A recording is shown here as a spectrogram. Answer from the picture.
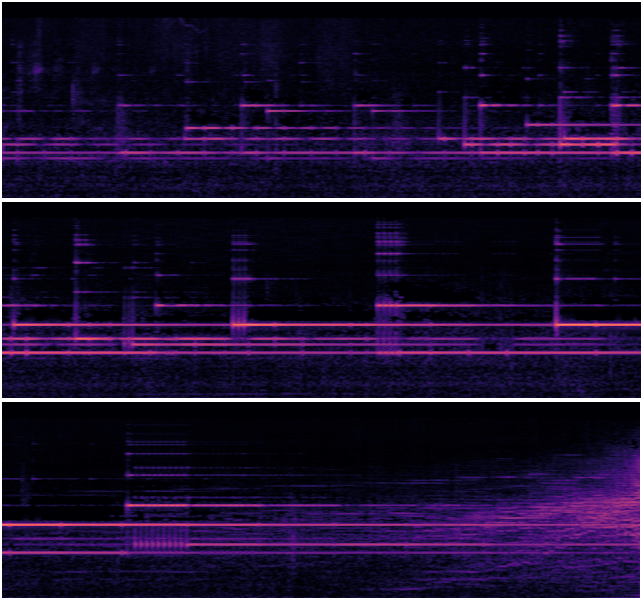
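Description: Wind-chime-like ringing: several clear, high tones held and overlapping, with new notes struck every second or two. Near the end a rising whoosh sets in.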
